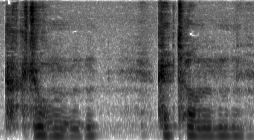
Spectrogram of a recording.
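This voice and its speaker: A man's voice: medium pitch, monotone, extremely slow, a little hiss or hum. A man in a goofy, theatrical read-aloud, making sound effects with his mouth.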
